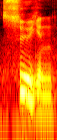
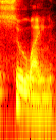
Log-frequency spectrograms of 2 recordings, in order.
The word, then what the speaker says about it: suain: So, I pronounced suain as suin under under the bridge which I think is legitimate possibly. because there are a few pronunciations of the word depending on the region but I think we today we'll go with suane because that seems to be the more common one on recordings also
